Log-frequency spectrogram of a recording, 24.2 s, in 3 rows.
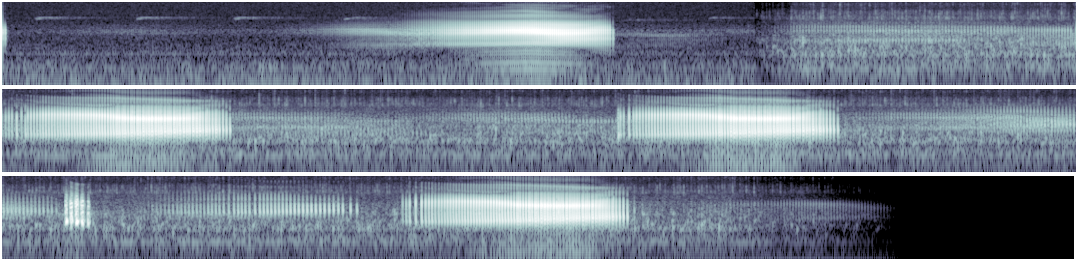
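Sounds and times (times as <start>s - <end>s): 
Pickerel frog pulsed snoring croak: 2.5s - 4.6s, 5.8s - 20.9s.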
